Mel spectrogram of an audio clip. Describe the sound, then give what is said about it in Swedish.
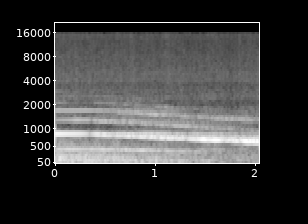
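A siren sounds early in the morning from somewhere up on a mountain. It is a faint, steady tone with overtones that slowly glides lower in pitch over a low background hiss, with no talk. “Redan nu så hör ni återigen den här sirenen. Jag har inte hört den så här tidigt på morgonen tidigare. Men den ljuder och den måste ligga här uppe.”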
